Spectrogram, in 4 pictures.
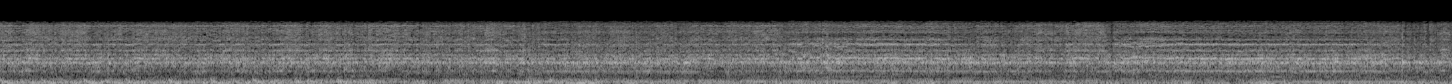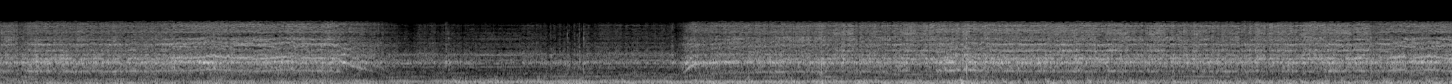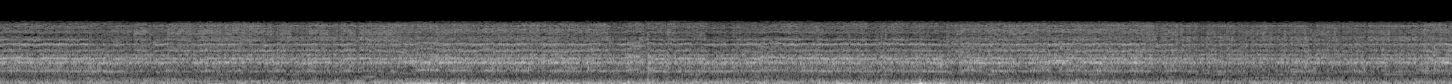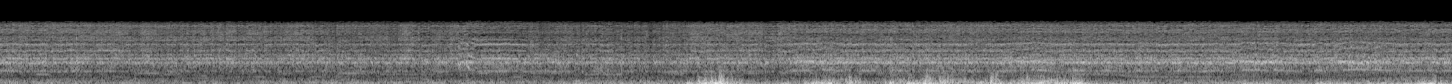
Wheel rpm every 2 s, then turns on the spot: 160, 160, 160, 160, 160, 160, 160, 160, 130, 20, 40, 160, 160, 160, 160, 160, 160, 160, 160, 160, 160, 160, 160, 160, 160, 160, 160, 160, 160.
none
